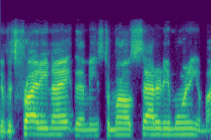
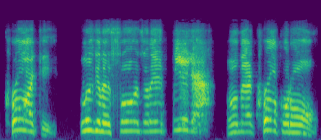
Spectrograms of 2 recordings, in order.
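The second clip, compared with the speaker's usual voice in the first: a higher, hammed-up Australian accent, Crocodile Dundee style; 5 semitones higher than usual. Streamer imitating an Australian croc hunter for chat, mock Australian accent. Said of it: "he had an Australian accent".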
